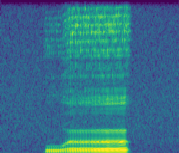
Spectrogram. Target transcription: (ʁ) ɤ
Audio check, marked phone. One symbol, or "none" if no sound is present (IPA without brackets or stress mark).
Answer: w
